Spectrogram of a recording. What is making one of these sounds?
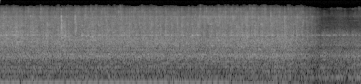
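A carding machine hums and rattles steadily close by.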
